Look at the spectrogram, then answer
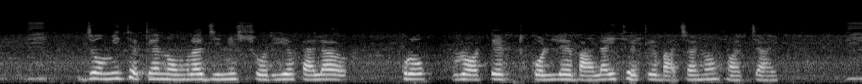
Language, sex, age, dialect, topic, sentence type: Bengali, female, 25-30, Standard Colloquial, agriculture, statement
